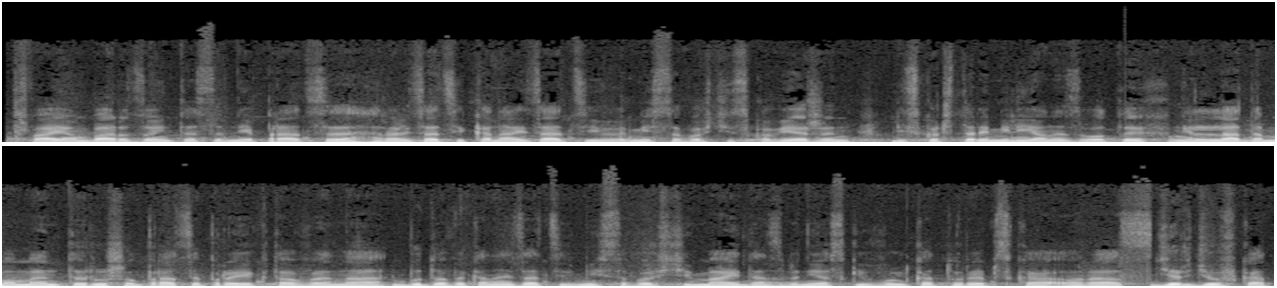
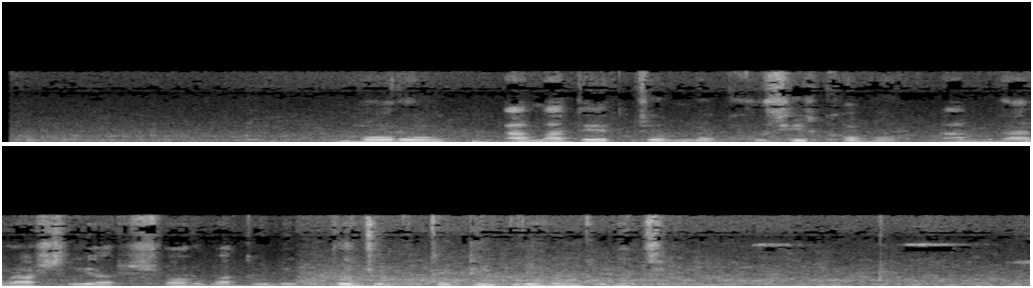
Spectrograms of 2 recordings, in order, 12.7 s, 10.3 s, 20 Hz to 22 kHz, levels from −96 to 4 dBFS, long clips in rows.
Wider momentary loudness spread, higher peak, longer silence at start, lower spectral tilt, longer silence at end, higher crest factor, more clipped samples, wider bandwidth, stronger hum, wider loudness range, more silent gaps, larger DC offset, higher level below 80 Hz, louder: second, 5 LU vs 23 LU; first, 0 dBFS vs -6 dBFS; about the same, 0 s vs 0.05 s; first, -8.5 dB/octave vs -4.5 dB/octave; about the same, 0 s vs 0 s; about the same, 16 dB vs 20 dB; neither; about the same, 12.5 kHz vs 11.5 kHz; neither; about the same, 2 LU vs 3 LU; neither; neither; about the same, -48 dBFS vs -46 dBFS; first, -17 LUFS vs -27 LUFS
